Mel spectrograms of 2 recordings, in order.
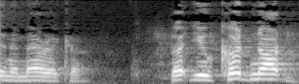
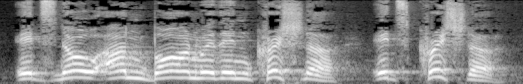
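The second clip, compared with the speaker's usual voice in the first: loud, high, emphatic correction; heated outburst, pitched up; furious roar; 5 semitones higher, 4 dB louder than usual. Acted. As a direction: thunder it at a wayward disciple. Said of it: "he roars".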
